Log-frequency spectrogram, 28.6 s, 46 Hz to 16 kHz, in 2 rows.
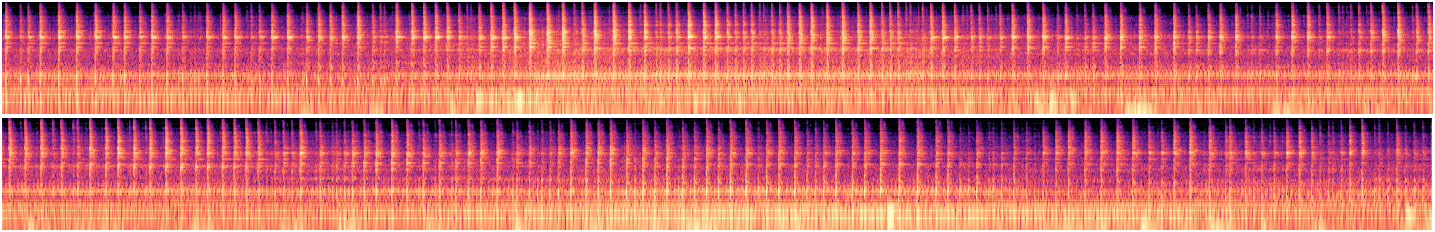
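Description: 1978 Yamaha DT400E's single-cylinder two-stroke engine idling with a steady rapid firing pulse, running a little louder for a few seconds near the start.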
